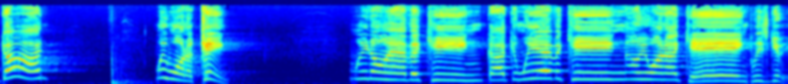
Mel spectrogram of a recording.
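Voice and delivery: put-on high, loud childish begging for a king; whining plea. Israel whining to God for a king, begging. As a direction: whine at God like a spoiled child. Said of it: "they started whining and complaining".

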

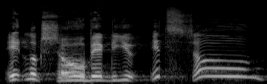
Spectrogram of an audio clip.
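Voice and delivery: condescending, rising to a high coo; teasing high voice on the smallness; mocking God. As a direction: belittle it with mock tenderness. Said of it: "see God mocking them".

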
